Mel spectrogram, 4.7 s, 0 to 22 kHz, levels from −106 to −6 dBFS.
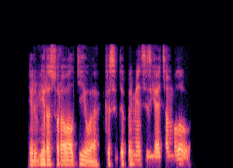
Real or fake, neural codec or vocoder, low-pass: real; none; 7.2 kHz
